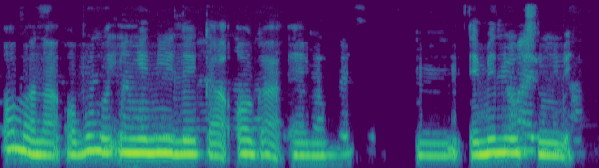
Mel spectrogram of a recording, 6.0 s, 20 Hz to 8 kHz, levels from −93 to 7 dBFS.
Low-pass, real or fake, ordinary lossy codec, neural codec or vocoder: 7.2 kHz; real; none; none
